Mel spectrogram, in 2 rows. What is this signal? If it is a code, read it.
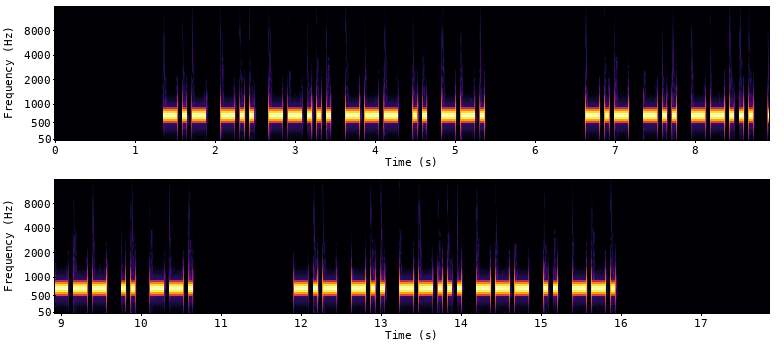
Morse code, heard as a keyed tone, about 20 wpm, 700 Hz. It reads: KD7OIG KD7OIG KD7OIG
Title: USA Call Signs - 6 Characters - Repeated 3x - 20wpm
